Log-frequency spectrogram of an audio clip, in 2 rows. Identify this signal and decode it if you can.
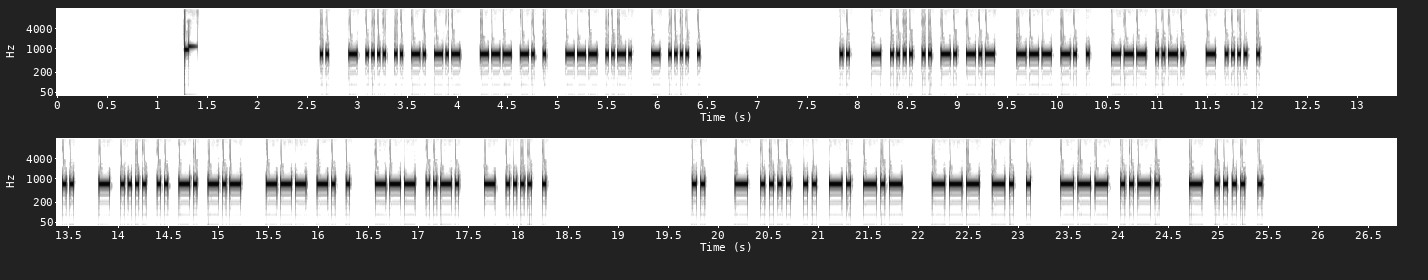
Morse code, heard as a keyed tone, about 36 wpm, 700 Hz. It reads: I THINK ONE OF THE I THINK ONE OF THE I THINK ONE OF THE I THINK ONE OF THE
